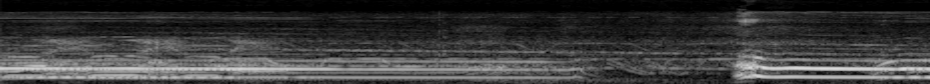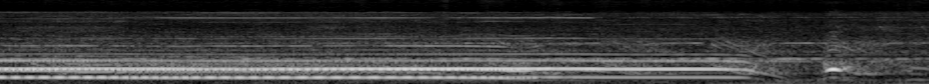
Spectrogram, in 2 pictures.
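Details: Samoyeds singing as a group: overlapping drawn-out howls with steady pitches, one voice dipping and rising. A short break falls around a third of the way in, then a loud, long, level howl follows, ending in a brief yip.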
